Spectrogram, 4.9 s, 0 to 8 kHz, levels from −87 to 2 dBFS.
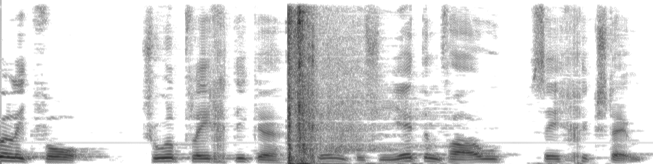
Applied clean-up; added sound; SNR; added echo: classical method Wiener filter.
